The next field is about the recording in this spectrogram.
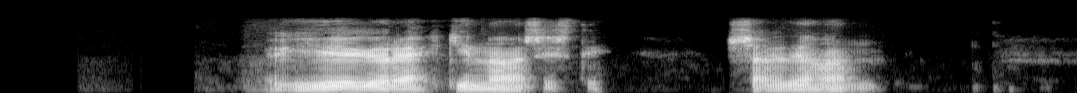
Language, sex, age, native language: Icelandic, male, 20-29, Icelandic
